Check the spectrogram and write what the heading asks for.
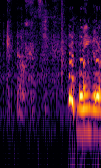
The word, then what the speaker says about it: Mingo: Mingo rhymes with dingo.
